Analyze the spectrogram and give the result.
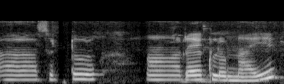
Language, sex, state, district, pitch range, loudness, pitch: Telugu, female, Andhra Pradesh, Annamaya, 210-230 Hz, -17 LUFS, 215 Hz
